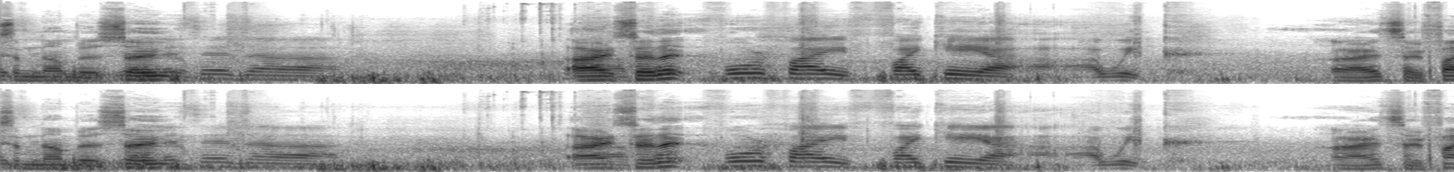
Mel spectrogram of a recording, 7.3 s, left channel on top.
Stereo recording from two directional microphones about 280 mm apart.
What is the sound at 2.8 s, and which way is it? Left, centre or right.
Speech, centre.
